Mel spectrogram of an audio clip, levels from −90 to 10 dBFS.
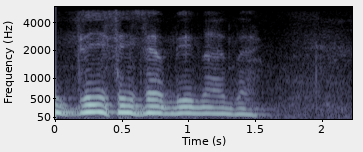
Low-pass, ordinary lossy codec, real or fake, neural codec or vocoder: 5.4 kHz; Opus, 64 kbps; real; none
